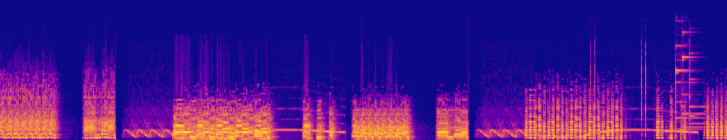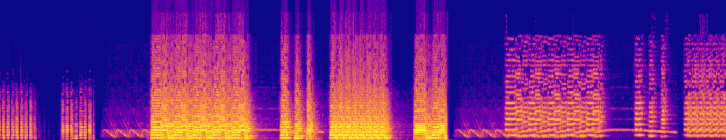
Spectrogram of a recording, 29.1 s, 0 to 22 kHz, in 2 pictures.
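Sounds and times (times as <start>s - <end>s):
police siren wailing: 2.4s - 7.0s, 9.5s - 13.5s, 16.6s - 21.2s, 23.6s - 28.2s
distorted bus horn blasts: 17.6s - 23.6s, 24.7s - 29.0s.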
